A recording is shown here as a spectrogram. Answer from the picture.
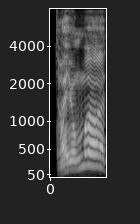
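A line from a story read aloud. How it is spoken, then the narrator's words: Yelling. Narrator (Russian): орал датчанин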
